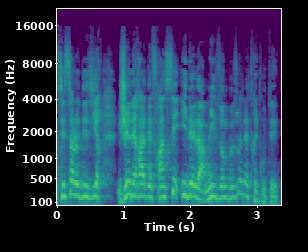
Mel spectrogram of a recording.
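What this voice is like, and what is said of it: Southern French accent. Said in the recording (French): “votre accent très joli du Sud”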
